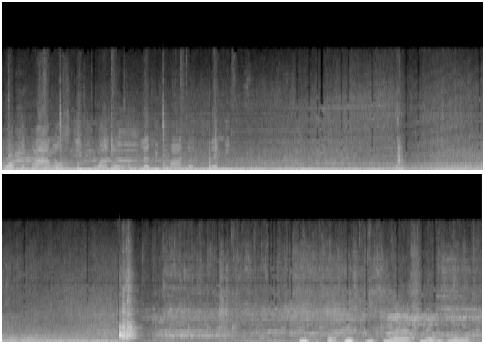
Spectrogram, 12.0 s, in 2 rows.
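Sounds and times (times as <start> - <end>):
car engine idling: 0.4 - 7.5.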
